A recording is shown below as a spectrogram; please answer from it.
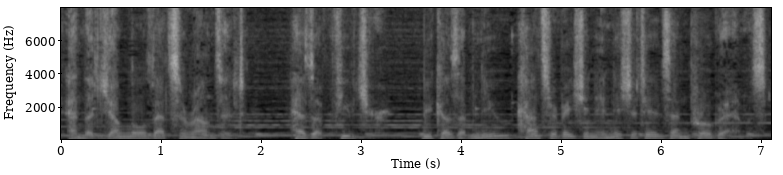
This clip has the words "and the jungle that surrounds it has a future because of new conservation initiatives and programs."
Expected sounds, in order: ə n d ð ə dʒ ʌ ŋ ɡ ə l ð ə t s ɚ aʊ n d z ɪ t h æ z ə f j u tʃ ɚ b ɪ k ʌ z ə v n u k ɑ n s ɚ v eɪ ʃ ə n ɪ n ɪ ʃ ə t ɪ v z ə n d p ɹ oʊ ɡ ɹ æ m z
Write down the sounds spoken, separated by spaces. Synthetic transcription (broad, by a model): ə n ð ə dʒ ʌ ŋ ɡ l ð ə t s ɚ aʊ n d z ɪ t h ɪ z ə f j u tʃ ɚ b ɪ k ʌ z ə v n u k ɑ n s ɚ v eɪ ʃ ə n ɪ n ɪ ʃ ə t ɪ v z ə n p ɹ oʊ ɡ ɹ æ m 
